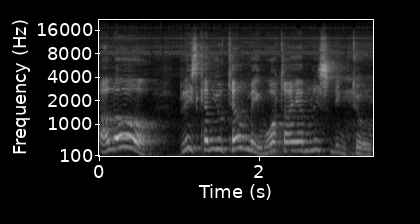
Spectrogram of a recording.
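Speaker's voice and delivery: very loud, high-pitched put-on German accent. Retelling a phone call from a man while on air: German accent. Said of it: "a bloke with a German accent".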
